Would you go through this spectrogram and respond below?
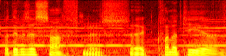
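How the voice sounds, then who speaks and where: An actor playing a weary, commanding frontier doctor in an old-time radio western, speaking in a formal, measured way. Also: male voice, medium pitch, sing-song, close to an everyday voice. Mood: somber, reflective. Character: weary, intense male frontier doctor who also narrates. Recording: old radio recording with music behind.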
